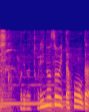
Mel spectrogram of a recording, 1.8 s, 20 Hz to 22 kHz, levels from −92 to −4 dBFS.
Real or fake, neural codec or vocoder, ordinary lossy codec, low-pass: real; none; none; 7.2 kHz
